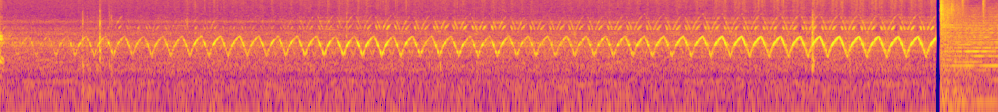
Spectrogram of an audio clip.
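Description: Emergency vehicle siren in a fast wail, about three rises and falls a second, getting louder as it approaches, over a low steady rumble.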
